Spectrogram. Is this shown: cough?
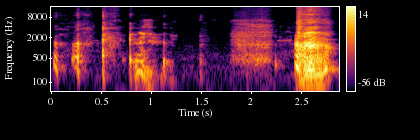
yes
